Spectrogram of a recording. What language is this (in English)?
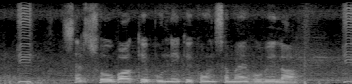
Magahi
